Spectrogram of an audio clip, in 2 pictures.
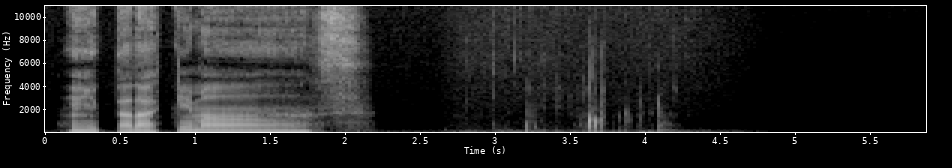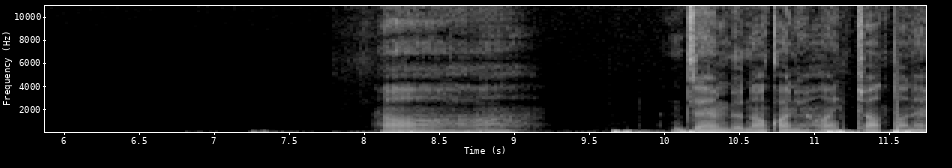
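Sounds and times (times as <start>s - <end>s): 
speech: 0.2s - 2.0s, 8.1s - 8.6s, 10.1s - 11.7s
deep internal gurgling and squelching: 2.7s - 4.4s
soft low heartbeat thumps: 7.2s - 7.5s, 8.1s - 10.4s, 11.0s - 11.7s.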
